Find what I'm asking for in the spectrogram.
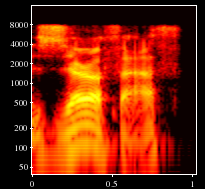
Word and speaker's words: Zarephath: Zarephath.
